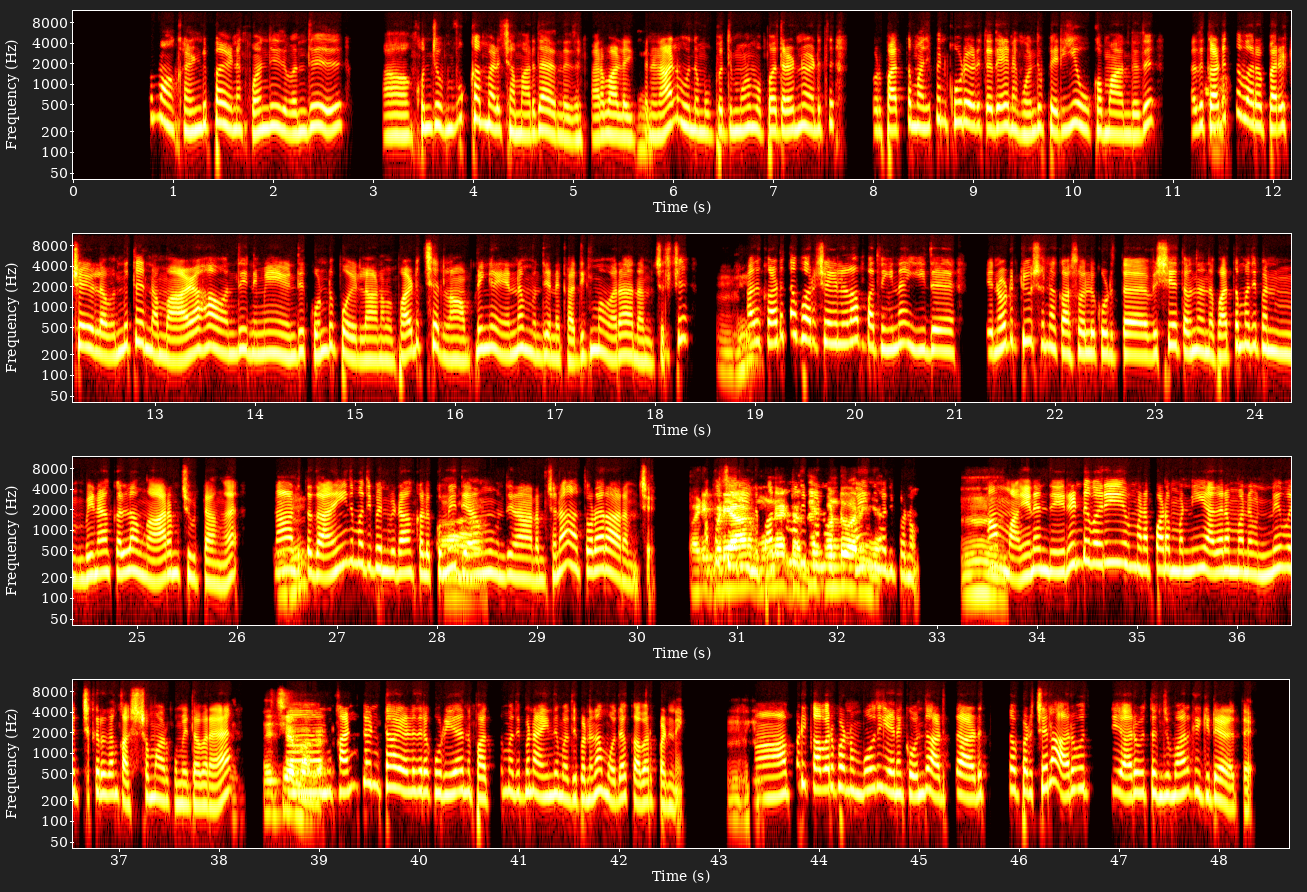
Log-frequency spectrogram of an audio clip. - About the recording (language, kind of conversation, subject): Tamil, podcast, உங்கள் முதல் தோல்வி அனுபவம் என்ன, அதிலிருந்து நீங்கள் என்ன கற்றுக்கொண்டீர்கள்?
- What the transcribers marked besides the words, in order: tapping; in English: "கன்டென்ட்டா"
